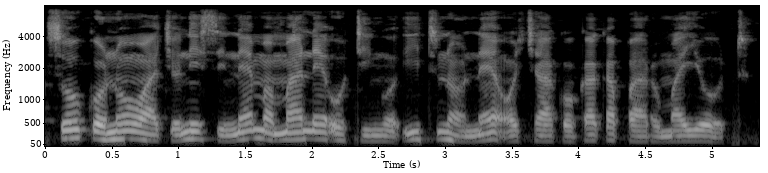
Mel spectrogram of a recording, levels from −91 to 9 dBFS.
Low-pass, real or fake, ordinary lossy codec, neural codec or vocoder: 7.2 kHz; real; none; none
